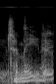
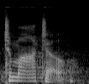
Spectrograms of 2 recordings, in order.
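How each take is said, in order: First: It has an American A sound, 'tomayto'. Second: It has a British A sound, 'tomahto'. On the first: This is how the listener says it. "whereas you say" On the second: This is how the speaker from England says it. "I still say"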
